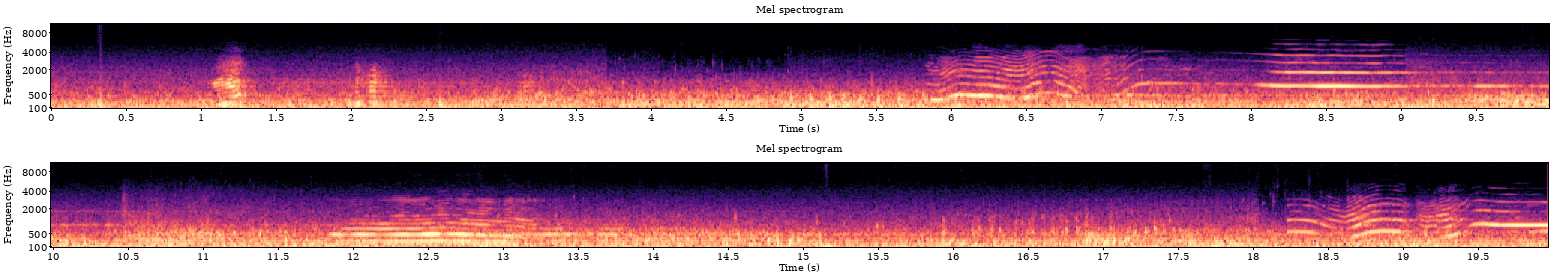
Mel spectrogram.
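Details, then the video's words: Humpback whale song in ocean ambience: a sequence of short rising cries, wavering harmonic wails and sustained level moans, a cluster of rapid pulsed upsweeps, and more rising whoops near the end, all over continuous low-frequency water rumble. "Majestic Whale Song · beautiful humpback"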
